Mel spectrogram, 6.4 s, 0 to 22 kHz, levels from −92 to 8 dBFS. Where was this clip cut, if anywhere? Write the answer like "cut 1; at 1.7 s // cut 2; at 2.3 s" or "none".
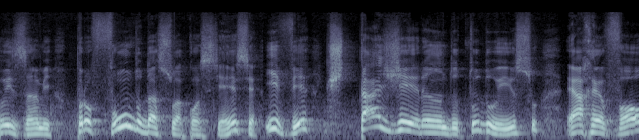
cut 1; at 2.6 s // cut 2; at 3.2 s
